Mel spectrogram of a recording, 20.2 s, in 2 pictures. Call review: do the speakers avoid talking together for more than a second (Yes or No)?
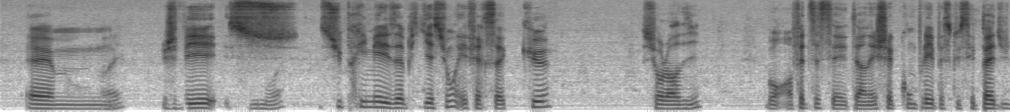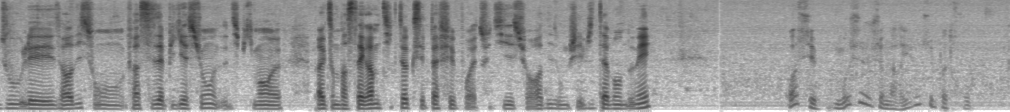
Yes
